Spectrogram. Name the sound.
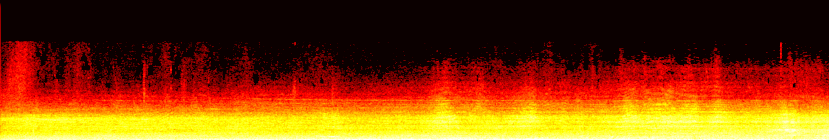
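Ryanair aircraft taking off at Manchester Airport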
